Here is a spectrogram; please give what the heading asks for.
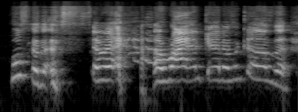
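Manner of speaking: reading through real laughter; giggling out the words; laughing. Real, not acted. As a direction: laugh while you say the names. Reading funny comment, laughing.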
